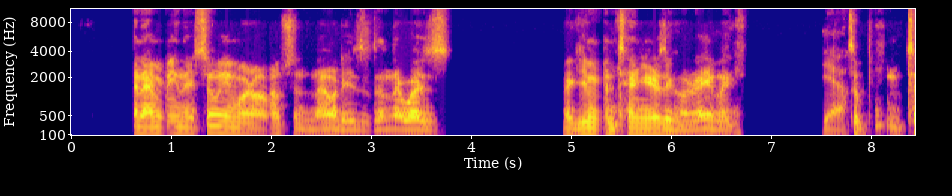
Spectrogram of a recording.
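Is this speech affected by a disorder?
Yes: cerebral palsy.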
